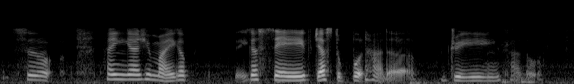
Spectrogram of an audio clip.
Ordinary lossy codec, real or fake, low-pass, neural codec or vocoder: none; real; 5.4 kHz; none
